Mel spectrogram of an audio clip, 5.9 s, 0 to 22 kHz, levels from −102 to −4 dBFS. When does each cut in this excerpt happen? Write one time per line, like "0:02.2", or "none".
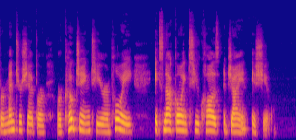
none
